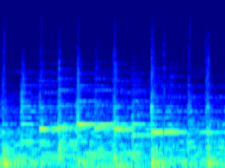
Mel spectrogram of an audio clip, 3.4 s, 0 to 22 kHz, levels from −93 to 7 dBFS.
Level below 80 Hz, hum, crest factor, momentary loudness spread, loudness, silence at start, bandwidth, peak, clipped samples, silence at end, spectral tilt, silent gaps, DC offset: -52 dBFS; none; 16 dB; 6 LU; -44 LUFS; 0 s; 15 kHz; -28 dBFS; under 0.1%; 0 s; -7.5 dB/octave; none; under 0.1%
